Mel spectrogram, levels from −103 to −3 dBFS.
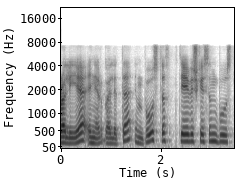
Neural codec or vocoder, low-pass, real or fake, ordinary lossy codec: codec, 16 kHz, about 1 kbps, DyCAST, with the encoder's durations; 7.2 kHz; fake; AAC, 64 kbps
